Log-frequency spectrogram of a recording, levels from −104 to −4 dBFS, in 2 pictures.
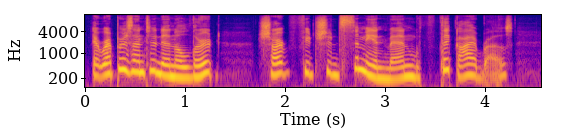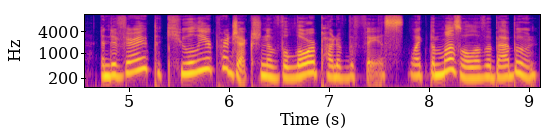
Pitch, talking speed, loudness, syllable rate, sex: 250 Hz, 190 wpm, -18 LUFS, 5.6 syllables/s, female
